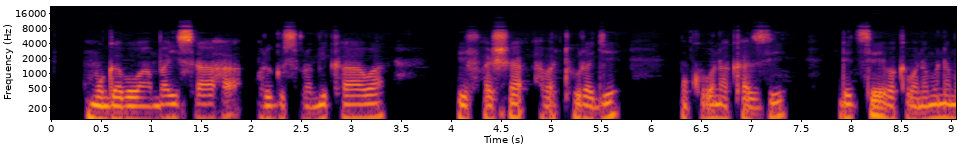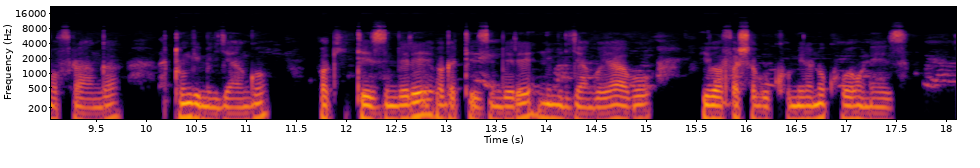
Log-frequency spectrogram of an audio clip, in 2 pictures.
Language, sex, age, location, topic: Kinyarwanda, male, 25-35, Nyagatare, agriculture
